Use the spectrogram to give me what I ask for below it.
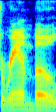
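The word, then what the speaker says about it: Rambeau: rambo rambo okay rambo it's pronounced rambo like rambo but it's spelled different than okay that's one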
